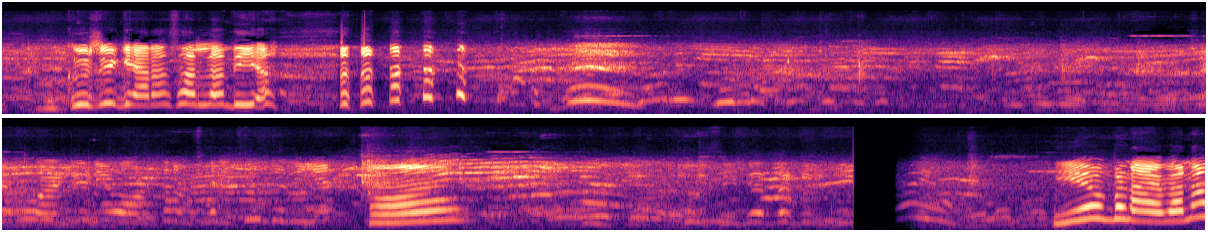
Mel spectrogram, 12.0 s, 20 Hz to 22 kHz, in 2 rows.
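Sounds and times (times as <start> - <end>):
children playing and calling out: 0.0 - 11.3.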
